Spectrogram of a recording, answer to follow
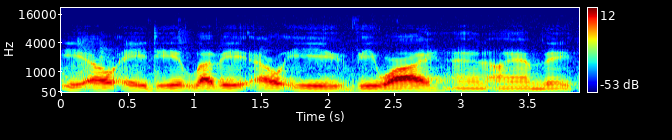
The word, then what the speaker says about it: Levy: Elad, E-L-A-D, Levy, L-E-V-Y, and I am the chair of UB Neurosurgery.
